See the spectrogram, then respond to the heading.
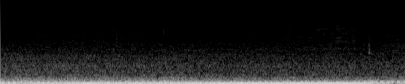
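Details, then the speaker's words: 1968 Ford LTD Brougham 390-2V V8 after rebuilding its Motorcraft 2100 carburetor, with Flowmaster exhaust: deep, even idle rumble with no misses or stumbles. "So, seems to run really nicely now. No misses. You can hear the idle sounds perfect."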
